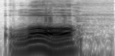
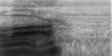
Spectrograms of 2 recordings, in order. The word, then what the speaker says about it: law: So it's law in English, not law. Giving it kind of two syllables, almost like a diphthong.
